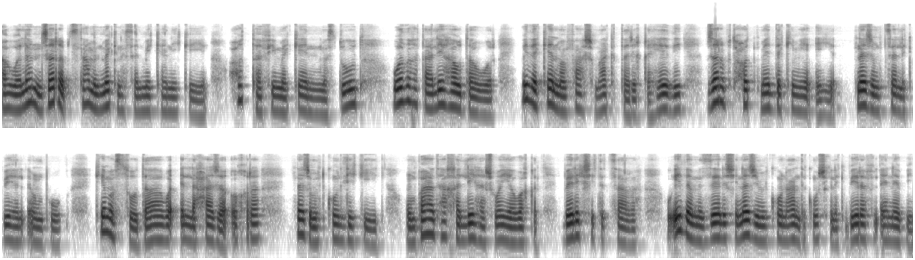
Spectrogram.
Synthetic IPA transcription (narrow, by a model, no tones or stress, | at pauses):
ʔawːalanʒɑrˤːɑb̚t̪ɪ̥st̪aʕmɪlmaknɪsalmekʰaniːkɪjːaħʊt̪ˤːhɑfimakɛːnɪlmasd̪uːd̪ | wɑðˤɣɑt̪ˤʕaleːɦawd̪ˤɑwːɑɾwʔɪðakɛːnmanfaʕʃmaʕaːkt̪ˤːɑɾiːqɑɦɛːði | ʒɑrˤːɑbt̪ħʊt̪ˤːmeːd̪ːakimjæʔɪjːa̰ | t̪naʒːɪmt̪salːɪkbiːɦalʔʊ̰nbuːbkʰiːmæsˤːuːd̪ɑːwɪʔɪlːæħaːʒa̰ʔʊ̰xɾˤɑ | t̪næʒːɪmt̪kuːnlikiːd̪ | wbaʕd̪haxælːiːɦæʃwajːawɑqt̪ | bælɪkʃit̪ɪt̪sɑːɣɑħwʔɪðæmɪzæːlɪʃjnæʒːɪmjkuːnʕand̪ɪkmʊʃklakbiːɾafilʔænæbiːn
